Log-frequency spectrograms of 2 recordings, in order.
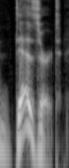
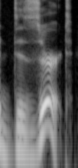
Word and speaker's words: dessert: Imagine you're in a coffee shop and you say, "I'd like a desert." instead of, "I'd like a dessert." You just told them you want a sandy wasteland, not a chocolate cake.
